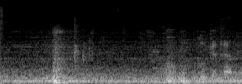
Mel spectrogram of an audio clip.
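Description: Steady low hum and rumble of a passenger railway carriage heard from inside, with a sharp knock about half a second in and a lighter one near the end.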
